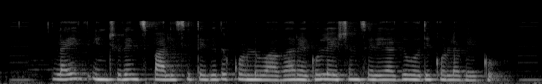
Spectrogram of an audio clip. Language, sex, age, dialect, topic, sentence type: Kannada, female, 18-24, Mysore Kannada, banking, statement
